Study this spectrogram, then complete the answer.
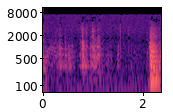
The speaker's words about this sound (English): Open the door. Don't lock me in the dark alone. Don't lock me in alone.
